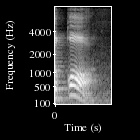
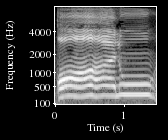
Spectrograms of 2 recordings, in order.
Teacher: Kalau tuan-tuan baca qaf itu dengan angin keluar, maka jadi qaf dah jadi huruf kaf. Sebab beza antara qaf dan juga kaf adalah Angin keluar dan angin tak keluar.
